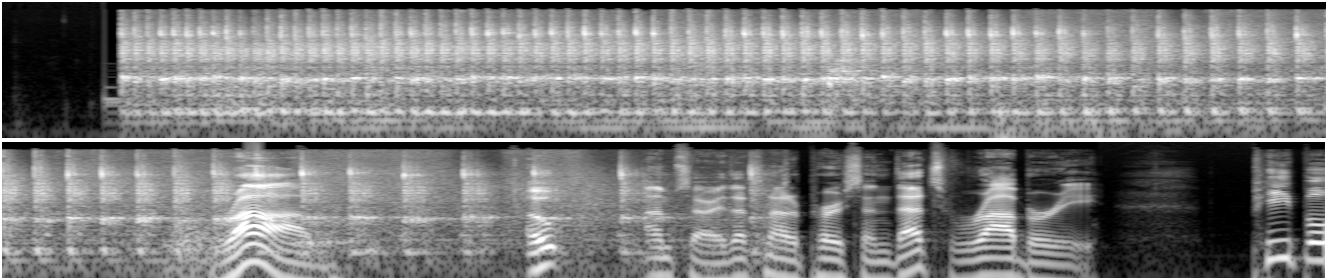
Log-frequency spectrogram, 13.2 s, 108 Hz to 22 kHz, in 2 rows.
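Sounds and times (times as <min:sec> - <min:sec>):
prize wheel being spun: 0:00.5 - 0:10.6
speech: 0:07.7 - 0:08.3, 0:09.2 - 0:12.2, 0:12.9 - 0:13.2.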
